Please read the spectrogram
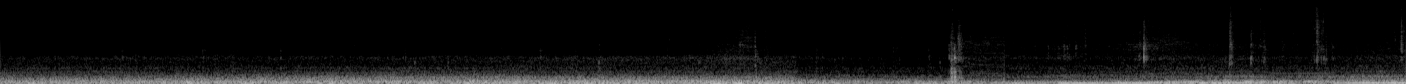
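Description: Car driving slowly, heard from inside the cabin: a steady low rumble of engine and tyres on the road. A few short clicks and knocks come in the second half.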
